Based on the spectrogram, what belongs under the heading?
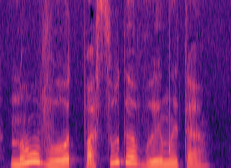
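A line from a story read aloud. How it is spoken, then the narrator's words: Cheerful. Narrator (Russian): весело сказала мама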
